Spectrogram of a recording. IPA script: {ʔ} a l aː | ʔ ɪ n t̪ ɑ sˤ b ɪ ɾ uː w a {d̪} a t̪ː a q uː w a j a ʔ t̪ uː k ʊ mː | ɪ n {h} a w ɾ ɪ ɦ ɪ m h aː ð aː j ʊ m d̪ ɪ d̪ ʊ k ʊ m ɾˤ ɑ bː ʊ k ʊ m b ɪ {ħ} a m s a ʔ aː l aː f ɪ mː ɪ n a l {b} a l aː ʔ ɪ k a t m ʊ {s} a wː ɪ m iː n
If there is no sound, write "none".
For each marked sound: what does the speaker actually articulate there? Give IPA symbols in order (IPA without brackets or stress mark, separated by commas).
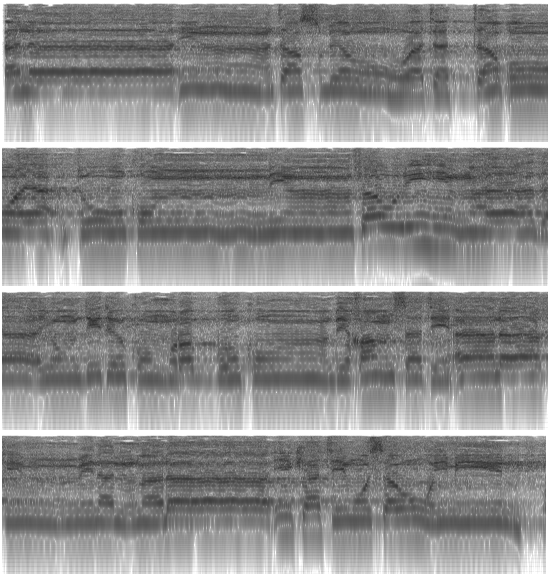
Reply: ʔ, t̪, f, x, m, s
